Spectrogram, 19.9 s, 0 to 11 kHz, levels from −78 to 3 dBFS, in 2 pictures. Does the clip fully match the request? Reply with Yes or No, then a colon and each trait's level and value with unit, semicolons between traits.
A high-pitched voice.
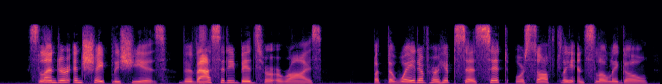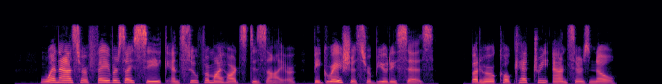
Yes: high, 195 Hz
